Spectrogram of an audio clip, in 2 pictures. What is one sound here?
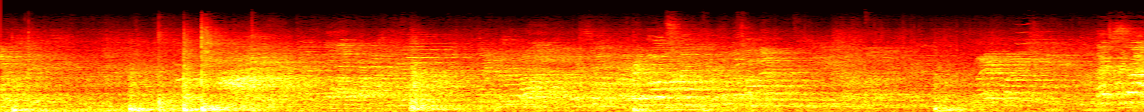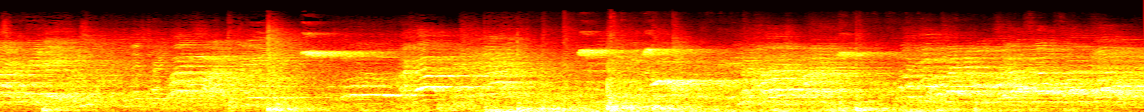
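Young players shout and call out to each other across a large echoing hall.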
